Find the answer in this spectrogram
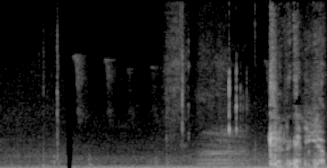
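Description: Close-miked chewing of grilled chicken, with soft mouth clicks. The sound cuts out for an instant about a second in. Louder mouth and breath noises come in near the end.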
